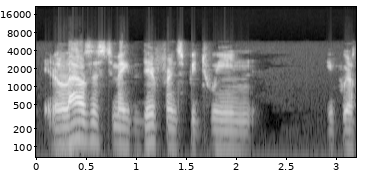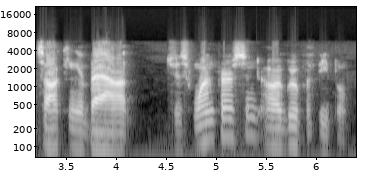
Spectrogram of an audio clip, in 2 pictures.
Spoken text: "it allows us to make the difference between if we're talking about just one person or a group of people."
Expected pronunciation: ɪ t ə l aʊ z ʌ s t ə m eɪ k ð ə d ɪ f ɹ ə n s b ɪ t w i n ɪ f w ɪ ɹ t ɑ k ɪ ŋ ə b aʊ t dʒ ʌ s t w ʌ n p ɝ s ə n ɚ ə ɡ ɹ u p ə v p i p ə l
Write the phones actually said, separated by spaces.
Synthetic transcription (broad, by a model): ɪ t ə l aʊ z ʌ s t ə m eɪ k ð ə d ɪ f ɹ ə n s b ɪ t w i n ɪ f w ɪ ɹ t ɑ k ɪ ŋ ə b aʊ t dʒ ʌ s t w ʌ n p ɝ s ə n ɚ ə ɡ ɹ u p ə v p i p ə l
